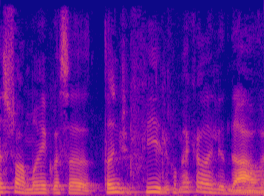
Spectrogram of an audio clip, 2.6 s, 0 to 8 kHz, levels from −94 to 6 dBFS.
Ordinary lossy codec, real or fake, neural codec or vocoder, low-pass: none; real; none; none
